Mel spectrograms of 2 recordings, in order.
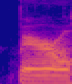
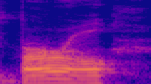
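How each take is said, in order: First: It is said as two syllables, 'Ber-yl'. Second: It is said as one syllable, like 'Burl'. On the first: This is the correct name. The speaker calls it right. "It's it's Beryl" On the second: This is how many people mistakenly say it. The speaker calls it wrong. "people think it's Burl"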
